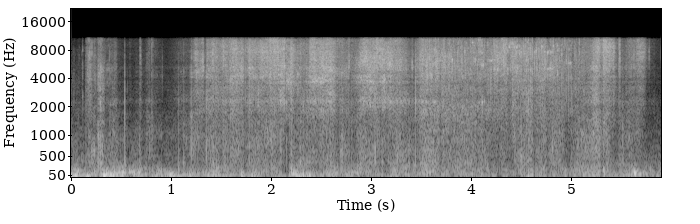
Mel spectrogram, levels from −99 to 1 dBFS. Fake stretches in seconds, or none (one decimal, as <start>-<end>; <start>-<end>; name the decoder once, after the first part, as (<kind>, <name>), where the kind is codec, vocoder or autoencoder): 0.4-3.5 (codec, SNAC); 5.1-5.9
